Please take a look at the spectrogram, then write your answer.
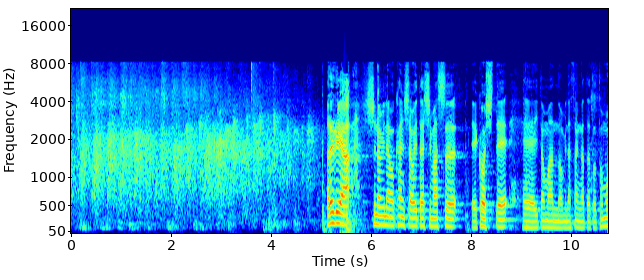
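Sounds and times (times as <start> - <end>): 
audience applause: 0.0 - 5.7
speech: 5.1 - 10.7.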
